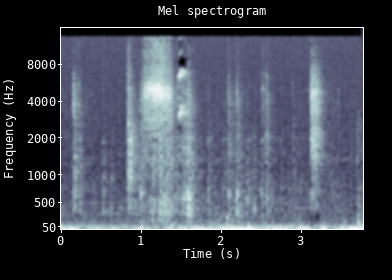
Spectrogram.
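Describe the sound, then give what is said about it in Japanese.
A plastic game cartridge scrapes out of a console slot that has no eject button, and a cartridge is pushed back in as the players switch to Hyper Olympic: two short sliding clicks with a faint rustle between them and no voices. “消していい、うん、これどうやって抜くのそのまま抜いていいすげえエジェクトがない”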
